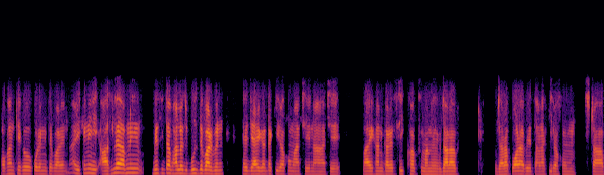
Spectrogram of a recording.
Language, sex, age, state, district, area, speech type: Bengali, male, 18-30, West Bengal, North 24 Parganas, urban, conversation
